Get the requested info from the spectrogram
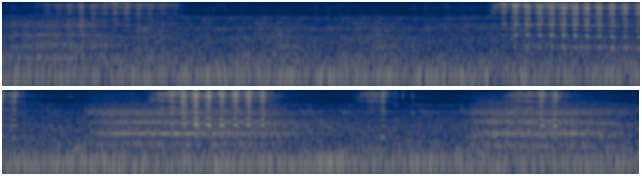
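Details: Young farm goats calling in trembling, pulsed bleats, one long loud bleat followed by several shorter ones at varying loudness.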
